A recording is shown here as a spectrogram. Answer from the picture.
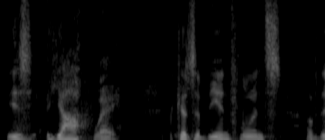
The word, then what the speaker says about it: Yahweh: Sometimes you've heard God's name pronounced Jehovah. You've heard that before? Well, there's no J or V in the Hebrew alphabet, so they could not have pronounced it Jehovah.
